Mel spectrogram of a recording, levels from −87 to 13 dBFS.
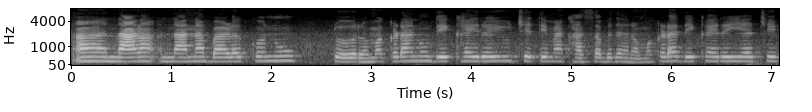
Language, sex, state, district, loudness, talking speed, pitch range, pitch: Gujarati, female, Gujarat, Gandhinagar, -20 LUFS, 145 wpm, 215-235 Hz, 230 Hz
